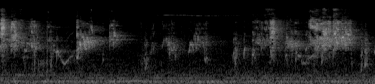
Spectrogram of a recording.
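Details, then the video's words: Budgerigar squawks and chirps: harsh, scratchy high notes and quick rising squeaks in short bursts, birds calling together, a faint high whine and low hum in the background. "Budgies Sounds| Budgies Chirping sound"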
